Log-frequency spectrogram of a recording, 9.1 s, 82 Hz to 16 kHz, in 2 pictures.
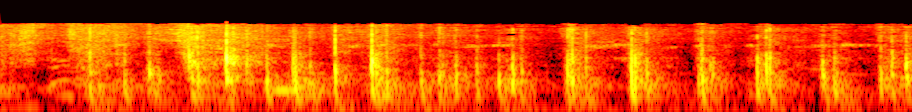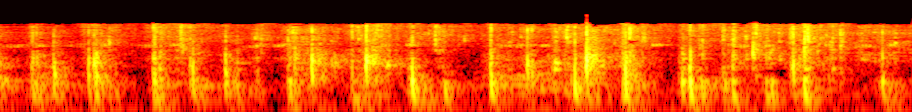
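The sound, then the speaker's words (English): Several horses setting off as men mount up and ride out quietly at 1 o'clock on a moonless night, their hooves clopping in a busy, overlapping rhythm that keeps up steadily from start to finish, with a bit of rustle and jostle mixed in. “All right, men. Mount up. Keep quiet.”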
